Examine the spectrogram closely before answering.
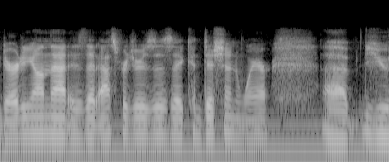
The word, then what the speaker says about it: Asperger's: qualifying characteristics for autism you may have heard of asperger's sometimes incorrectly pronounced asperger's syndrome for people who have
